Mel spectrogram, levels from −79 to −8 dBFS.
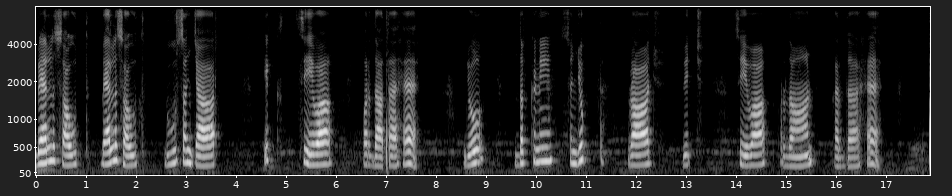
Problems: constant background noise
